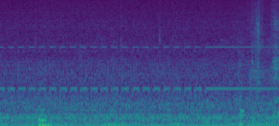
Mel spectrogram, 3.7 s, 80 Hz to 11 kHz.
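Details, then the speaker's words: 2012 Ford Mondeo Estate, newly installed X Vision rear parking sensors, engine running while reversing: fast pips merge into one steady high tone at closest range; working as it should. "That's our solid, so let's go and see how close we are."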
